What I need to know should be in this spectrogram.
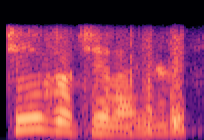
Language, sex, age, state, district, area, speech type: Odia, male, 45-60, Odisha, Nabarangpur, rural, conversation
